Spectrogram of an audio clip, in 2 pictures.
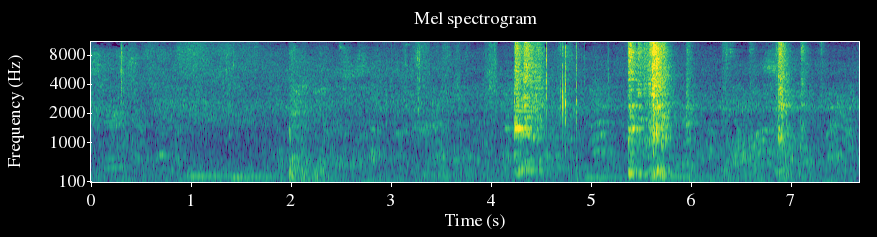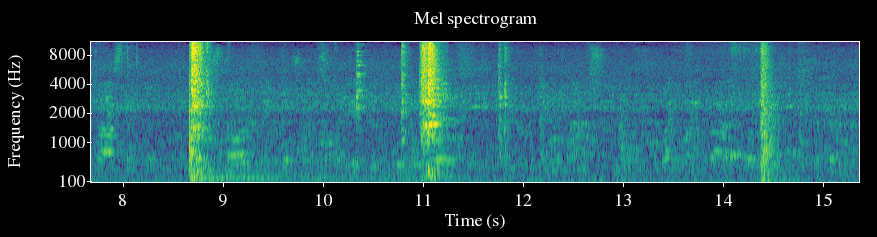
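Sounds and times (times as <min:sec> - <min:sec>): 
restaurant ambience: 0:00.0 - 0:15.3.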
